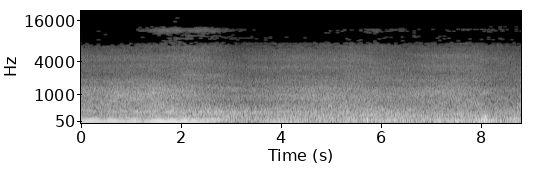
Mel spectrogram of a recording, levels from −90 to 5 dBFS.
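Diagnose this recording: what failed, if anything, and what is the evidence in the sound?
The codec stage failed. Throughout the recording the sound rings and turns washy, with a hiss that swells and fades along with the signal, and nothing remains above 17.4 kHz. This is likely WMA compression at a rate that points to around 48 kbps. Its long transform blocks smear quantisation noise over tens of milliseconds and zero out weaker components. On a spectrogram this shows as a hard ceiling at 17.4 kHz, patchy holes in the upper bands, and noise smeared around transients.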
